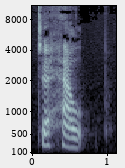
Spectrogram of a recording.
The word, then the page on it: to help: British English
